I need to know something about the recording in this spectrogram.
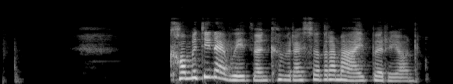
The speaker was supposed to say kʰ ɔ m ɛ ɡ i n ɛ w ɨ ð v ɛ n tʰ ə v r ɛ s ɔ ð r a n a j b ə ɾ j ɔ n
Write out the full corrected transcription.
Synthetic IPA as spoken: kʰ ɔ m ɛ d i n ɛ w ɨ ð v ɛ n kʰ ə v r ɛ s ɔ ð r a m a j b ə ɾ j ɔ n

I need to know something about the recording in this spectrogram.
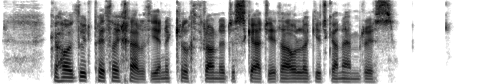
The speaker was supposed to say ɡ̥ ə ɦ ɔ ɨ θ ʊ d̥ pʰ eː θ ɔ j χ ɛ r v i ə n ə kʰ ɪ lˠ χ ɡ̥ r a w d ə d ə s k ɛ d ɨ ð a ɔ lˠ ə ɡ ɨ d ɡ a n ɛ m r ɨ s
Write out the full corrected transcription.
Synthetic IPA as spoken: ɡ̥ ə ɦ ɔ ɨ ð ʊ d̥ pʰ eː θ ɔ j χ ɛ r ð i ə n ə kʰ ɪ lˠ χ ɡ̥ r a w n ə d ə s k ɛ d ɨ ð a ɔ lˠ ə ɡ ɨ d ɡ a n ɛ m r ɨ s

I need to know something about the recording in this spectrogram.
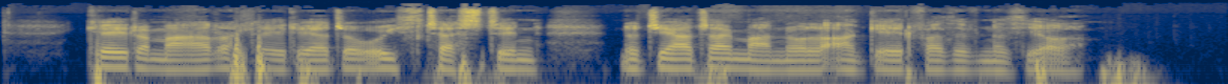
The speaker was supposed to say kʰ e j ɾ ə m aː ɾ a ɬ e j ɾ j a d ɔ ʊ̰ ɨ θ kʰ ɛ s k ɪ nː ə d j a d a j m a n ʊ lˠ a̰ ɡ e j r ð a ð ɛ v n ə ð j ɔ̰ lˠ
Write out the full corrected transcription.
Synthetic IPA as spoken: kʰ e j ɾ ə m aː ɾ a ɬ e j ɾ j a d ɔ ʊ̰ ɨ θ tʰ ɛ s t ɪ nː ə d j a d a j m a n ʊ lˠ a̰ ɡ e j r v a ð ɛ v n ə ð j ɔ̰ lˠ

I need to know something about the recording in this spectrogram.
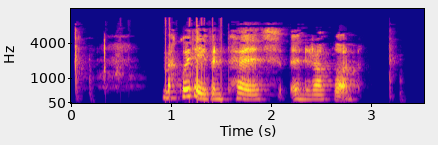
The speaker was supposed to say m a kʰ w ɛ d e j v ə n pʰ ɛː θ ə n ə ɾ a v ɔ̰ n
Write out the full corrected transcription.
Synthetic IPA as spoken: m a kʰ w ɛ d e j v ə n pʰ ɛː θ ə n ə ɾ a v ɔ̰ n

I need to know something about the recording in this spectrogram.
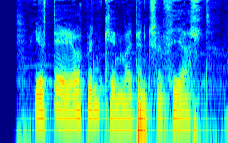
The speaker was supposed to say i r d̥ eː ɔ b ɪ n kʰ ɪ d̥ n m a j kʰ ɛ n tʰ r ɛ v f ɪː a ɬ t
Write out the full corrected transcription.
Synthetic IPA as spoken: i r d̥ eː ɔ b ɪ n kʰ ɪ n m a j pʰ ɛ n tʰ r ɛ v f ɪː a ɬ t

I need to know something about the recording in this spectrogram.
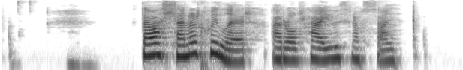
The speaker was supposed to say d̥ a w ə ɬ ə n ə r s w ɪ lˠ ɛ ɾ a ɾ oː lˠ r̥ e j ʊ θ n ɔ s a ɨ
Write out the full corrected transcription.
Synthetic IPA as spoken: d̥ a w a ɬ a n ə r χ w ɪ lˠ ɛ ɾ a ɾ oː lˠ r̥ a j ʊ θ n ɔ s a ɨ

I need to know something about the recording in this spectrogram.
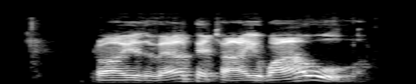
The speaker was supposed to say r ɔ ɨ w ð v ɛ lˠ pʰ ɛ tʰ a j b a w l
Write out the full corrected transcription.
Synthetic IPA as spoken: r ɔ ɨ ð v ɛ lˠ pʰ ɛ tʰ a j w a w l

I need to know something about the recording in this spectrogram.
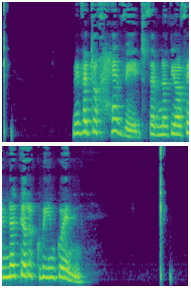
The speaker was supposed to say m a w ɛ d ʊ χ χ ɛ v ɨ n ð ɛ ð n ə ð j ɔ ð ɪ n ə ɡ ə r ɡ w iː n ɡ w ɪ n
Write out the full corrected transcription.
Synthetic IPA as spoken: m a v ɛ d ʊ χ h ɛ v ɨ d ð ɛ v n ə ð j ɔ v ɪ n ə ɡ ə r ɡ w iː n ɡ w ɪ n

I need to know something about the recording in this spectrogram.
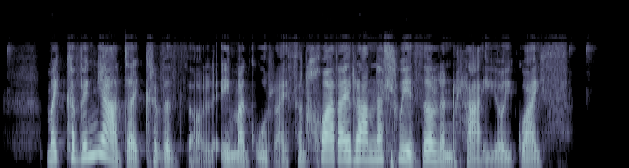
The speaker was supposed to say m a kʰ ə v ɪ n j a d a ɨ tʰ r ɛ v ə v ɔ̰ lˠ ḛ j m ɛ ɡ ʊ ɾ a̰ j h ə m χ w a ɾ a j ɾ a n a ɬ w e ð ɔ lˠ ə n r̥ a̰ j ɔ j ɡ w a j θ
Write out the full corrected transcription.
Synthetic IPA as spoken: m a kʰ ə v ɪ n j a d a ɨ kʰ r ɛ v ə ð ɔ̰ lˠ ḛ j m a ɡ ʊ ɾ a̰ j θ ə n χ w a ɾ a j ɾ a n a ɬ w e ð ɔ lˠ ə n r̥ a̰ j ɔ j ɡ w a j θ

